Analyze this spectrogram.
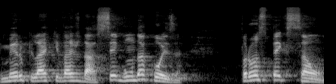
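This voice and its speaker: At a moderate pace, a man speaks in a high pitch. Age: 20s. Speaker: management systems consultant. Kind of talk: live stream interview.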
